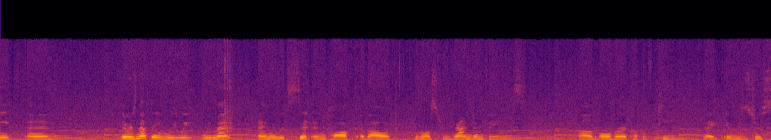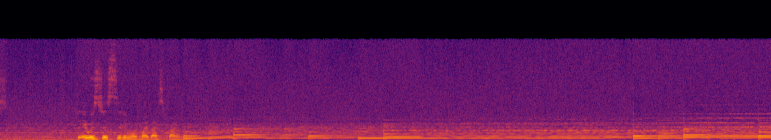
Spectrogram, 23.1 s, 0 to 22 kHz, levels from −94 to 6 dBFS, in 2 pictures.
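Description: The sample values were most likely rounded to very few levels without dither, which fits a 7-bit signal. This low bit depth without dither adds signal-tracking grain only about 25 dB down from start to end, turning quiet passages gritty.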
